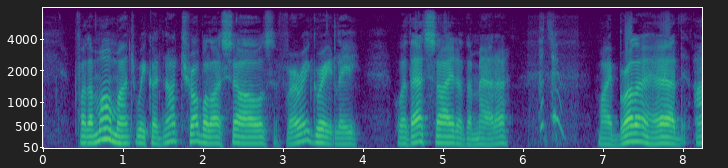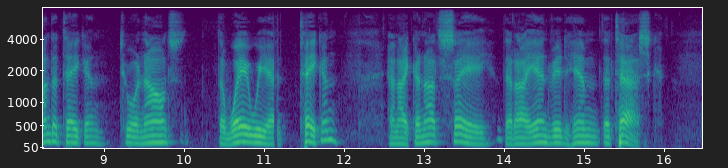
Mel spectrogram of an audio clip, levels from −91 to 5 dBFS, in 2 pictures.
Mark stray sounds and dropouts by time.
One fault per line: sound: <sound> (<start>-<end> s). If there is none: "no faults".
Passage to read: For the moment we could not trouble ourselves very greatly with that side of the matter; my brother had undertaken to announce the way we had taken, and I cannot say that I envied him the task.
sound: sneeze (6.2-6.6 s)
sound: dropout (11.1-11.2 s)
